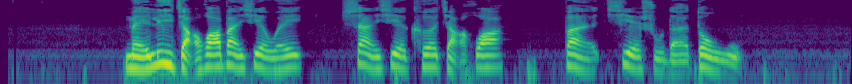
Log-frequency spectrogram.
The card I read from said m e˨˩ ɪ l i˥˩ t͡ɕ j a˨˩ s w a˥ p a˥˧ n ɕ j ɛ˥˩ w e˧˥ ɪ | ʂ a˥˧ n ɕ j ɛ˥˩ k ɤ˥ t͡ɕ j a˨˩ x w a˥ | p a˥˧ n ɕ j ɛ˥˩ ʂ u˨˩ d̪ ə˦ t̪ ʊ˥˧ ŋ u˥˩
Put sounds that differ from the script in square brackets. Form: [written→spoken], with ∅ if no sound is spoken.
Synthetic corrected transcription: m e˨˩ ɪ l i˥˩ t͡ɕ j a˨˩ [s→x] w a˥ p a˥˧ n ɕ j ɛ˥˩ w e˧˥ ɪ | ʂ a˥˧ n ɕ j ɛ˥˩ [k→kʰ] ɤ˥ t͡ɕ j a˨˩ x w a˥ | p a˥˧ n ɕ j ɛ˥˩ ʂ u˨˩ d̪ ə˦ t̪ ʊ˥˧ ŋ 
